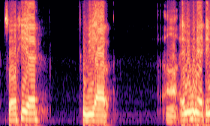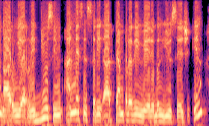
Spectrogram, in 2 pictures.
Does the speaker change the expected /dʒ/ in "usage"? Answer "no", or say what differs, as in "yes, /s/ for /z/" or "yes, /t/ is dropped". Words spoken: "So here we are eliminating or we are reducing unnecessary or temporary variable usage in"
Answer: no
